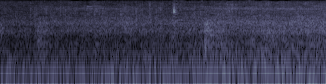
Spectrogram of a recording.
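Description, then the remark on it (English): A boat's engine rumbles steadily on a river, a continuous low, droning noise with a broad wash of hiss. It stays fairly loud and even throughout, with no voices. “And here is the boat. Right on time.”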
